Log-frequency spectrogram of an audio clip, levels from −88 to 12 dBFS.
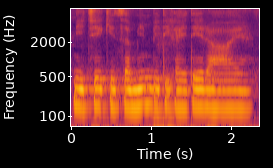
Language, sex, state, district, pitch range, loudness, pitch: Hindi, female, Arunachal Pradesh, Papum Pare, 145-150 Hz, -13 LUFS, 150 Hz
